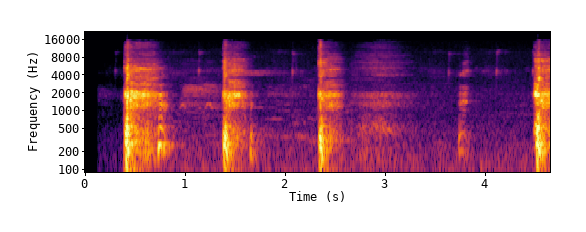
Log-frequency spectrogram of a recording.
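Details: Coughing from a person recording a first vlog in a room.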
